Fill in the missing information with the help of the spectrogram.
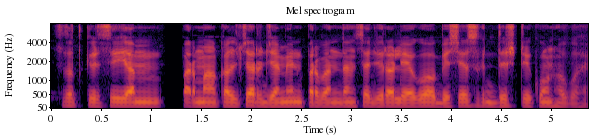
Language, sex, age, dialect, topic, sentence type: Magahi, male, 25-30, Southern, agriculture, statement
